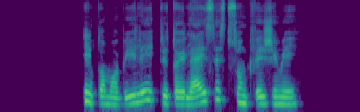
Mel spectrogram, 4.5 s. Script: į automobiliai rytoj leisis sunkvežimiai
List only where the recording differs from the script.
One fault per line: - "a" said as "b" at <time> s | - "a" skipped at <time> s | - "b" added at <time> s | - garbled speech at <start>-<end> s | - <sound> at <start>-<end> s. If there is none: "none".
none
